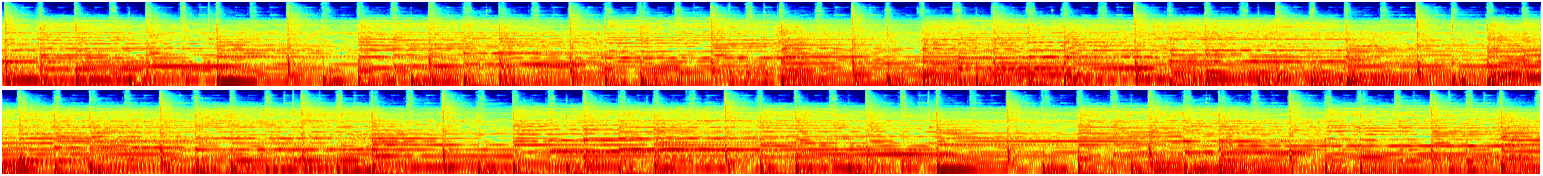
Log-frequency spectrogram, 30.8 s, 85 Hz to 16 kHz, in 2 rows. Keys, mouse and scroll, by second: 4.2 click, 4.7 ctrl+a, 4.9 ctrl+a, 5.4 ctrl+c, 5.9 ctrl+c, 7.2 click, 10.7 ctrl+v, 11.1 ctrl+v, 12.6-30.7 drag.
